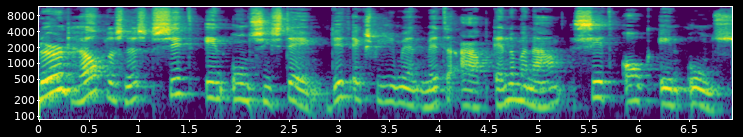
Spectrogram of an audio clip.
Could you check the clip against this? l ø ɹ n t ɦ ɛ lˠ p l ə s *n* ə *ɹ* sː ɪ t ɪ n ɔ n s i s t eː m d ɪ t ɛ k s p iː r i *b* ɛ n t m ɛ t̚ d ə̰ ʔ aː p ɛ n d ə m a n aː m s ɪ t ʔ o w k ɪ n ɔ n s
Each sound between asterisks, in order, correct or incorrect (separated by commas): correct, incorrect, incorrect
